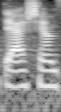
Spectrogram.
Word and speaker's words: dachshund: in my life but many people call it dash town so dash hound through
